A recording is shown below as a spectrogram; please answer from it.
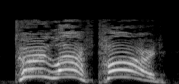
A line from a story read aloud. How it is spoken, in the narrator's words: he hollered to McWatt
